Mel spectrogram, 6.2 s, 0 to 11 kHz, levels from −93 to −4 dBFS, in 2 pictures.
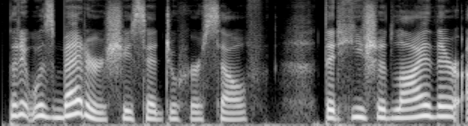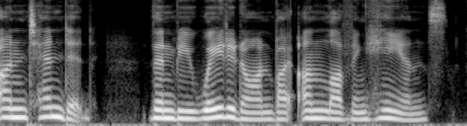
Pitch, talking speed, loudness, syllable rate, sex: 210 Hz, 200 wpm, -16 LUFS, 5.4 syllables/s, female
